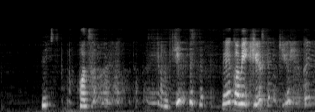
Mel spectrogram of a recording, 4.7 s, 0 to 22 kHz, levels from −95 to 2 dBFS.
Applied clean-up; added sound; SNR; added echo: neural mask model DeepFilterNet 3.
